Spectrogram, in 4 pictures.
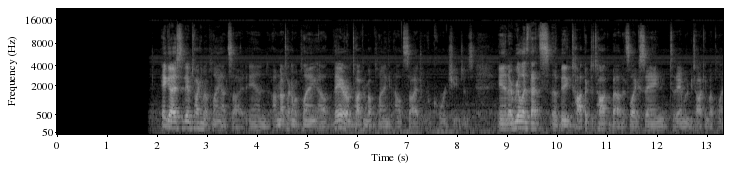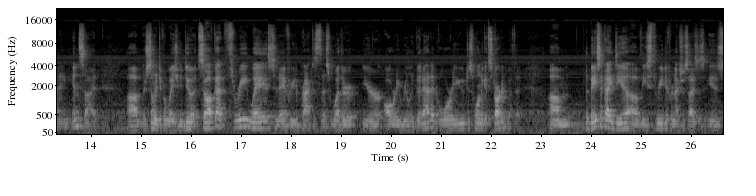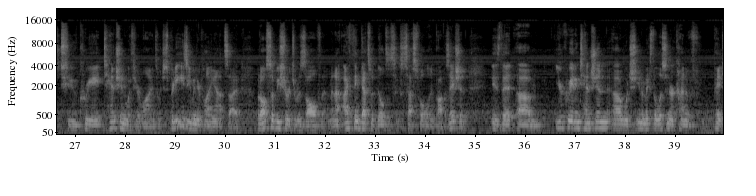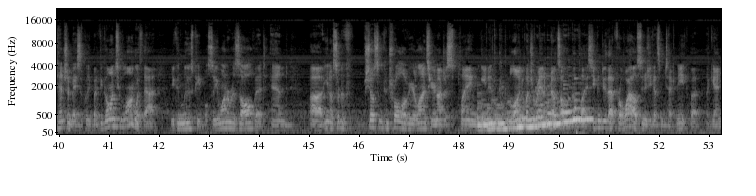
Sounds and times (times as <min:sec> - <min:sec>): Speech: 0:02.1 - 0:53.2.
